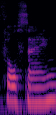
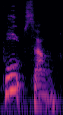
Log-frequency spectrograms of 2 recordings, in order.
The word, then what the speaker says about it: Fuglsang: It's a Danish name, meaning birdsong. And here we pronounce it Fuglsang, whereas in Denmark it would be Fuglsang.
